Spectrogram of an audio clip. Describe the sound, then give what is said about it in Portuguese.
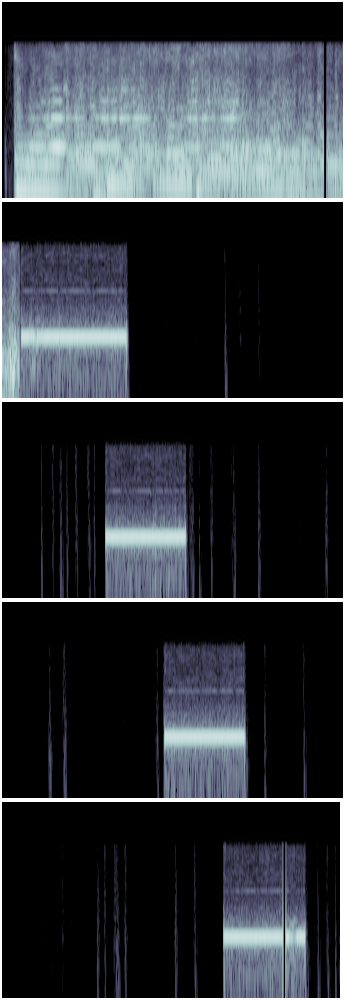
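Telephone line tones during a call transfer: about four seconds of dense sound give way to a steady mid-pitched tone, then three more one-second tones repeat about every five seconds with silence between. “departamentos ou aguarde para ser atendido. Transferindo ligação.”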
